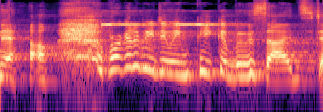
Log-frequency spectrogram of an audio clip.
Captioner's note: timer beeps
